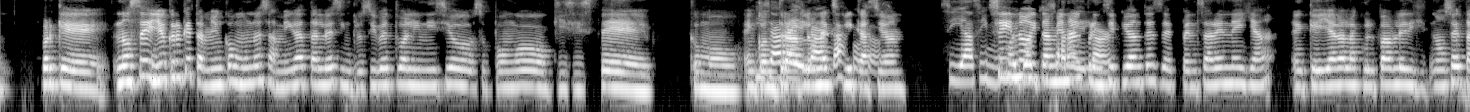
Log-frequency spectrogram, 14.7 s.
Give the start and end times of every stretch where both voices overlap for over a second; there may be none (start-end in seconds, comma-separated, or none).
7.5-8.9, 9.9-11.2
